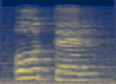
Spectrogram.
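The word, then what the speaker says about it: hôtel: Hotel, as I told you earlier, H is usually muted in French, so we will begin the pronunciation of this word from the letter O with an accent circumflex. Hotel. Hotel.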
